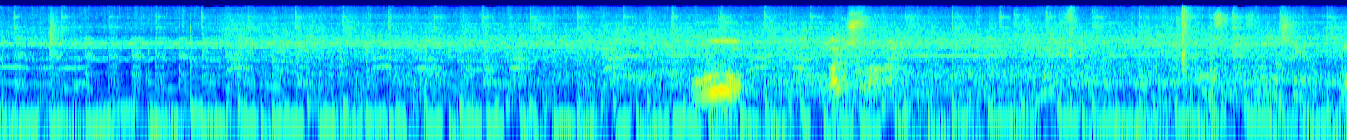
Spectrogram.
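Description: A robot vacuum cleaner working its way across carpet in a home, a steady mid-level whirring hum running throughout, with a person's voice heard briefly over it.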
